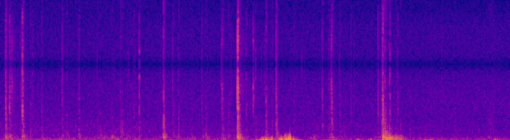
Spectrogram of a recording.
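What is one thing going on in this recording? Brittle panels crack and snap as they are pried loose.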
